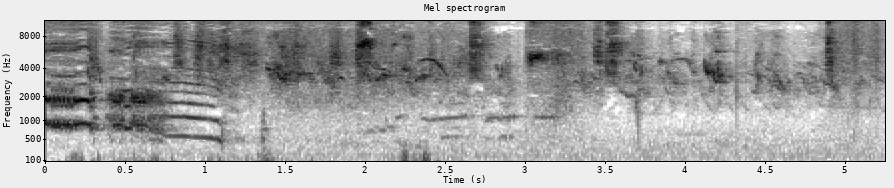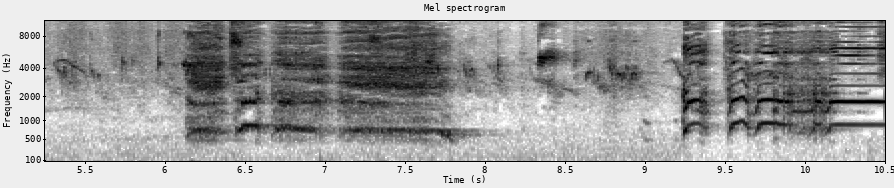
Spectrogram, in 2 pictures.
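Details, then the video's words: Morning rooster crow: short falling harmonic notes open the recording, then a long, steady, hoarse crow lasting nearly two seconds. Dense chirping of small birds continues throughout, with sharp squawks near the end. "Rooster crowing sound in the morning"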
